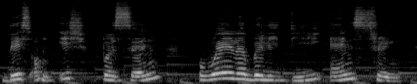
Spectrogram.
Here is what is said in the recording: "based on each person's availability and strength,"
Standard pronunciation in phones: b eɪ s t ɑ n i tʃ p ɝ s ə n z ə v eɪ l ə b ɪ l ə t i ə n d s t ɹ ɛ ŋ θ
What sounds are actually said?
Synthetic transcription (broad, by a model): b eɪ s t ɑ n i tʃ p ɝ s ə n ə w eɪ l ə b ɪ l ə t i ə n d s t ɹ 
